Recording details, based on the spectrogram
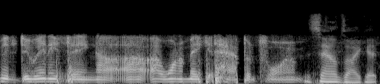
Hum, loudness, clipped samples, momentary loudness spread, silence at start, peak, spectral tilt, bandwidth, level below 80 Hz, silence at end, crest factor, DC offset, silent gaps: none; -20 LUFS; under 0.1%; 6 LU; 0 s; -4 dBFS; -6 dB/octave; 11.5 kHz; -42 dBFS; 0.05 s; 14 dB; under 0.1%; none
